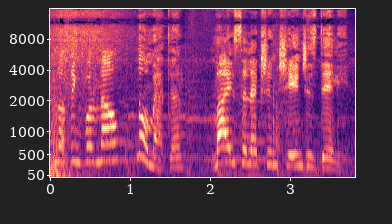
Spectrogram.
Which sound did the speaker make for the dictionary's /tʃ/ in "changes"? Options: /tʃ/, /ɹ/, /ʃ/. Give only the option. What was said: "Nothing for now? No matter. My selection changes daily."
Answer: /tʃ/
